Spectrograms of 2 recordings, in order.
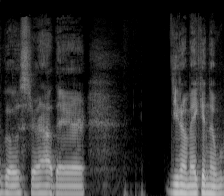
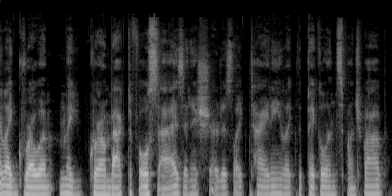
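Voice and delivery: ordinary talk, nothing marked

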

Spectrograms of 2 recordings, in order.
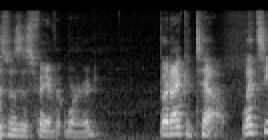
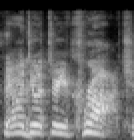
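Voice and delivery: higher, loud mock insistence; loud insistent patient; 4 semitones higher, 8 dB louder than usual. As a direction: imitate a man hammering his favorite word. Patient repeats his favorite word.

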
